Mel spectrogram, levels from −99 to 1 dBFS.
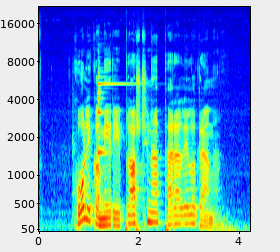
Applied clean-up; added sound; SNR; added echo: none; Tools; 11 dB; none.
